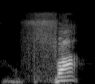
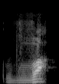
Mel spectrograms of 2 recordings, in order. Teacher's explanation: almost same place, but one is voiceless and another one is voiced.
